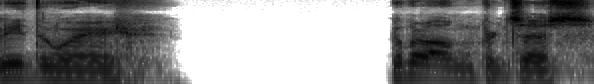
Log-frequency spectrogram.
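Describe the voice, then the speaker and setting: The pitch is medium for this man. He uses a put-on character voice and talks fairly slowly. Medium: actual play.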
